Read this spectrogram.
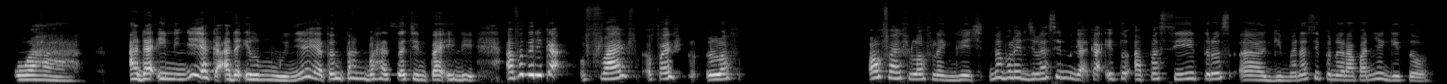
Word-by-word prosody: Wah, 210 -4 +1 0.5
ada 250 0 +6
ininya 250 -3 -1
ya 440 -8 +6
Kak, - - +2
ada 220 -1 +4
ilmunya 215 -2 +2
ya 235 - +2
tentang 270 +1 -2
bahasa 235 -2 0
cinta 220 -1 +1
ini? 220 -1 -2 0.4
Apa - - +2
tadi, 450 -1 +10
Kak? - - +4 0.3
Flve 260 - +4 0.2
e - - -3
five 260 +7 +1 0.3
love 455 +2 +6 1.3
Oh, 310 - +4
five 295 -3 -1
love 240 +1 0
language. 205 -2 -3
Nah, 315 - -3
boleh 305 -1 -2
dijelasin 265 +7 -5
nggak 230 -2 -4
Kak, - - -4
itu 250 +2 -6
apa 230 +3 -7
sih 260 +1 -6
terus, 255 +2 -3
eee, 205 -1 -1
gimana 185 +3 -5
sih 270 +3 -9
penerapannya 215 0 -4
gitu? 185 -4 -6
235 Hz, 155 wpm, -21 LUFS, 210-265 Hz, 1.3 s, tadi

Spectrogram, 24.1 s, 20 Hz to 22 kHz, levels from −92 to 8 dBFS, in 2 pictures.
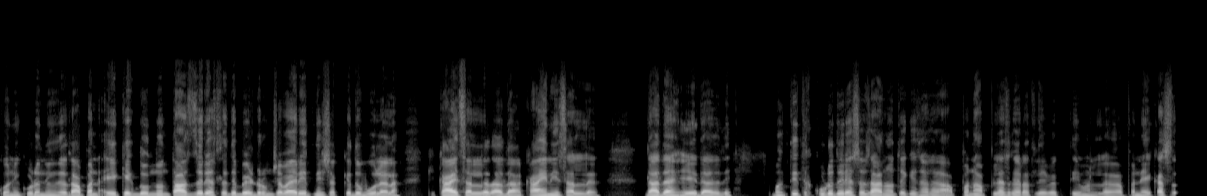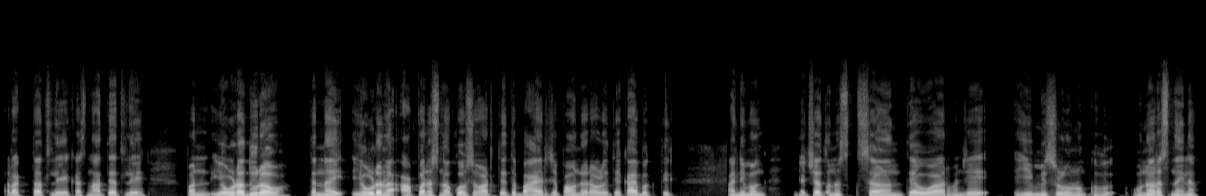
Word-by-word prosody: कोणी 105 0 -5
कुठं 105 +2 -3
निघून 105 -1 -5
जातात. 95 +1 +1
आपण 125 +6 0
1-1 125 +4 0
2-2 125 +2 -1
तास 125 +1 +7
जरी 135 +3 +2
असले 130 0 -4
ते 145 - +2
बेडरूमच्या 120 +4 -1
बाहेर 130 -1 +4
येत 125 - +1
नाही 120 - -4
शक्यतो 110 0 -4
बोलायला, 95 -3 -1 0.3
की - - -30
"काय 105 +1 +8
चाललं 105 -2 0
दादा, 95 -1 +3
काय 95 +3 +2
नाही 115 0 -1
चाललं, 95 -3 -3 0.5
दादा 105 +1 +6
हे, 100 +1 +2
दादा 100 0 +1
ते." 130 - -5 0.4
मग 160 0 -4
तिथं 165 -1 -3
कुठेतरी 170 +2 0
असं 165 0 -2
जाणवतं, 150 0 0
की 155 +1 -8
साला 145 0 -5
आपण 135 +2 -6
आपल्याच 135 +5 -3
घरातले 120 -2 -4
व्यक्ती 115 +1 -8
म्हणलं, 90 -5 -9
आपण 105 +3 -8
एकाच 95 -2 -4 0.4
रक्तातले, 105 -1 0
एकाच 105 +3 -5
नात्यातले 100 0 -1 0.5
पण 145 +2 -1
एवढा 120 +6 +7
दुरावा, 135 - +6 0.3
त्यांना 130 +4 0
एवढं 135 +4 +5
न 155 - +5 0.2
आपणच 155 +8 +1
नको 150 0 +1
असं 140 0 -6
वाटतंय 130 0 -1
तर 145 - -2
बाहेरचे 120 +3 +1
पाहुणे-रावळे 130 +1 0
ते 135 - -3
काय 135 0 +6
बघतील? 105 -6 -6 0.6
आणि 105 +3 -1
मग 130 +2 0 0.4
याच्यातूनच 130 0 -1 0.2
सण, 115 -1 +1
त्यौहार 105 0 +3
म्हणजे 125 +6 -3 0.3
ही 125 +2 -2
मिसळणूक 135 +4 -3
हो 125 0 -5 0.2
होणारच 135 +5 +1
नाही 125 -6 -2
ना? 130 - -2
120 Hz, 180 wpm, -23 LUFS, 105-135 Hz, 0.6 s, काय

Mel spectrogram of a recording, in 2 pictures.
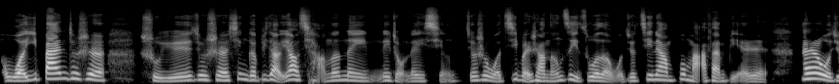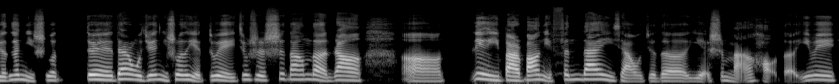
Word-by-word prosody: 我 175 0 +4
一 200 +7 -2
般 260 +2 +7
就 270 - -1
是 235 -6 +2 0.3
属 165 -4 -4
于 165 +6 -1
就 215 +1 -2
是 200 -2 0
性 240 +5 -4
格 205 - 0
比 220 - -10
较 235 - +3
要 220 +1 +4
强 195 - -6
的 185 +2 -2
那 180 -5 -3
那 180 +2 -8
种 - - -7
类 150 0 -7
型， 150 0 -3
就 190 +3 -5
是 205 - -3
我 155 -8 -2
基 240 +9 -4
本 - - -1
上 165 -3 0
能 160 +5 -6
自 225 - -4
己 175 - -3
做 175 +2 -1
的， 155 - 0
我 - - -9
就 170 - -6
尽 220 +6 -4
量 205 -3 +2
不 235 +5 -3
麻 200 - 0
烦 155 -1 -1
别 - - -8
人。 130 -3 -5 0.3
但 255 +2 +5
是 265 - +7
我 210 - +5
觉 180 +1 -1
得 220 +4 -1
你 205 -7 -3
说 190 +5 -3 0.3
对， 220 -3 +6
但 245 +3 +4
是 240 - +3
我 210 -2 +1
觉 210 - -1
得 220 - +2
你 215 -4 -4
说 225 +6 +1
得 220 - +2
也 - - 0
对， 195 -5 0
就 225 +8 -5
是 215 -2 -2
适 250 +6 -3
当 230 -1 0
的 215 -7 +3
让， 190 0 +3 0.4
呃， 150 0 0 0.2
另 245 -3 +2
一 195 - 0
半 190 0 +7
儿 180 - +7
帮 210 +4 +5
你 175 - -5
分 225 +7 -6
担 235 -1 +4
一 200 - -4
下， 145 -5 -2
我 140 - -9
觉 150 +1 -7
得 155 -2 -1
也 145 0 -6
是 - - -5
蛮 160 -3 -3
好 - - -6
的。 - - -7
因 195 +3 -5
为 205 -3 -2
195 Hz, 310 characters per minute, -21 LUFS, 165-225 Hz, 0.4 s, 般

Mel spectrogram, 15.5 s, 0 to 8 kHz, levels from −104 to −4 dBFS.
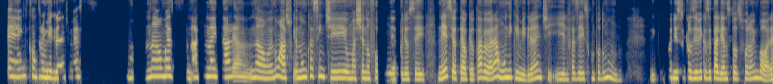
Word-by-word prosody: Tem, 285 0 +1
contra 280 -2 -2
o - - +4
imigrante 235 0 +2
mas 275 -1 -6 1.3
não, 295 +3 +2
mas 300 0 +3 0.4
aqui 260 -1 +1
na 290 0 +4
Itália 270 - 0
não, 230 - +1
eu 230 - -1
não 295 +1 +2
acho 245 -1 +3
que 240 - -8
eu - - +2
nunca 265 +4 +3
senti 235 -5 +1
uma 220 -1 +1
xenofobia 215 -3 -2
por 195 - -5
eu 195 - +1
ser 185 -1 -2 0.2
nesse 250 +5 +3
hotel 205 -2 +2
que 190 - -7
eu - - +1
estava, 235 +5 +1
eu 215 - +3
era 210 +7 +3
a 285 - +3
única 255 -1 +3
imigrante 205 +6 -1
e 190 - -5
ele 185 0 -3
fazia 205 +1 -3
isso 200 -1 -5
com 215 - -5
todo 215 +2 -6
mundo, 195 -11 -1 0.5
e 165 +3 -11 0.2
por 230 -4 -4
isso 225 0 +2
inclusive 230 -1 +1
que 240 - -2
os 230 - -3
italianos 210 -3 +2
todos 205 -2 -3
foram 210 -1 -3
embora. 190 -7 +2
230 Hz, 195 wpm, -23 LUFS, 205-260 Hz, 1.3 s, o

